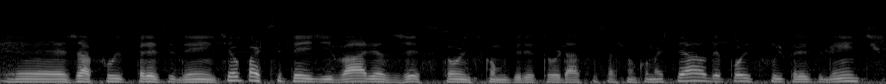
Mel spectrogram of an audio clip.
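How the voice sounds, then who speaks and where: A man talks at a medium pitch with ordinary pitch variation. His pace is very slow, with hardly any pauses. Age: 70s. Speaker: retired businessman. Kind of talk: open letter address.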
